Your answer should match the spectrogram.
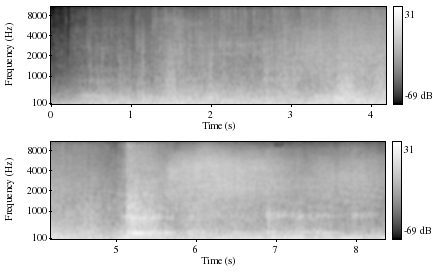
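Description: Cinematic intro sound effects: a low rumble that builds steadily, a sharp boom about five seconds in, then a hissing, fiery rush over the rumble.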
